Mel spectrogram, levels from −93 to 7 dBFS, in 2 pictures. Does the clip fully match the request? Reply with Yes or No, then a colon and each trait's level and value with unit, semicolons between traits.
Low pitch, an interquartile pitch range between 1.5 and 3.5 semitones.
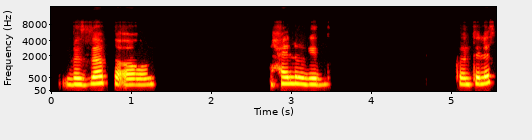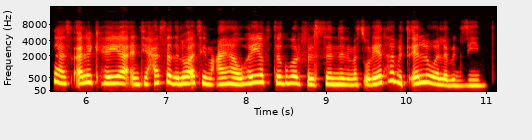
No: very high, 260 Hz; average, 3.0 semitones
